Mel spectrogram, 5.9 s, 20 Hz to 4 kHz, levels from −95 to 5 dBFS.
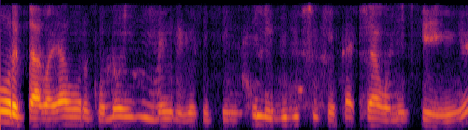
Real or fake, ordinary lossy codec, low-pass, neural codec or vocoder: fake; AAC, 24 kbps; 3.6 kHz; autoencoder, 48 kHz, 32 numbers a frame, DAC-VAE, trained on Japanese speech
